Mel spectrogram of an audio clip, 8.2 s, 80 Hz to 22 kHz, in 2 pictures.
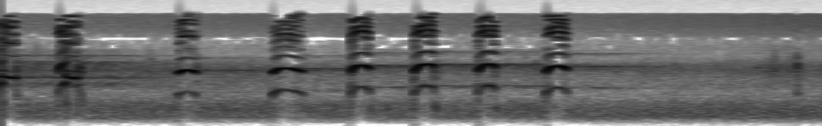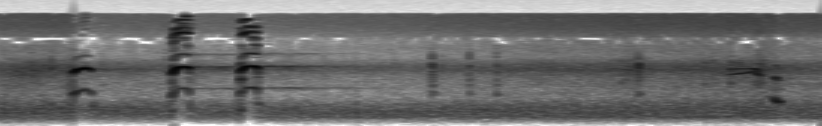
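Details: A white-tailed eagle calls at its nest in Latvia, 17 March 2018, near a mating attempt: a run of ringing, slightly downslurred yelps, a pause, a few more yelps, then quiet with faint distant notes.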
